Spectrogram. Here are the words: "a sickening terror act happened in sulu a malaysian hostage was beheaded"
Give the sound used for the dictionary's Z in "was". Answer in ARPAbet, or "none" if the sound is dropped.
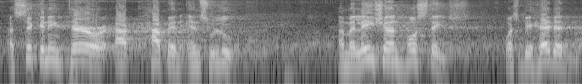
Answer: S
